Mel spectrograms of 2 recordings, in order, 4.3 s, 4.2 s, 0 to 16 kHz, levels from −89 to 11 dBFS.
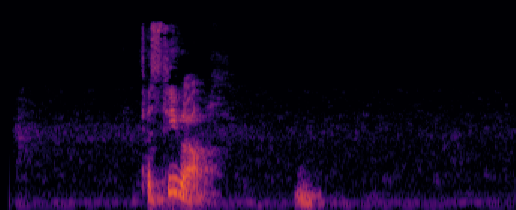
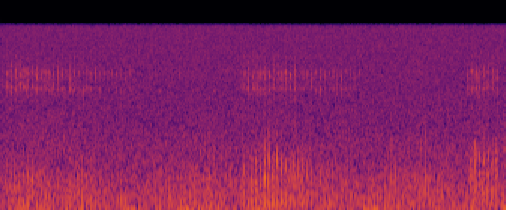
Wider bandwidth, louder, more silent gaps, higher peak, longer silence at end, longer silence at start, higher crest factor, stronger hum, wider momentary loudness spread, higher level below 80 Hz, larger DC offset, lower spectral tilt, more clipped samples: about the same, 11.5 kHz vs 11 kHz; second, -33 LUFS vs -29 LUFS; neither; second, -14 dBFS vs -10 dBFS; first, 1.6 s vs 0 s; first, 1.2 s vs 0 s; first, 24 dB vs 18 dB; neither; first, 27 LU vs 5 LU; second, -60 dBFS vs -38 dBFS; neither; first, -5 dB/octave vs -3.5 dB/octave; neither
